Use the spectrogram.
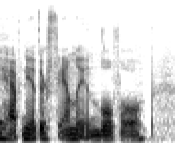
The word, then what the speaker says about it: Louisville: from louisville right yes how's it how's it pronounced properly louisville louisville yep it doesn't matter i always that's one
